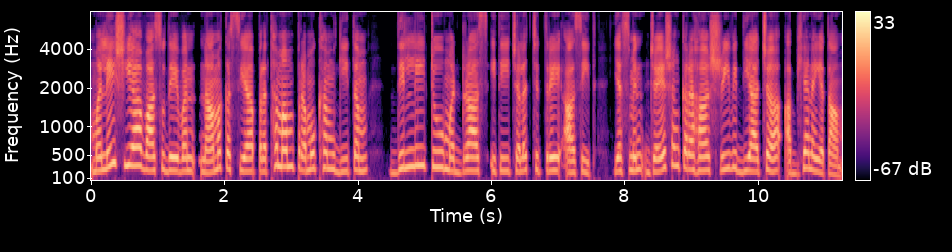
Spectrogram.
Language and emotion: Sanskrit, neutral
